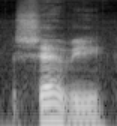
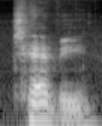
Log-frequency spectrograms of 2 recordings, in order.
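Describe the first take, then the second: First: It begins with a soft sh sound. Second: It begins with a hard ch sound. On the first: The speaker calls it right. "it's a sh" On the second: The speaker calls it wrong. "it's not a Chevy"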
